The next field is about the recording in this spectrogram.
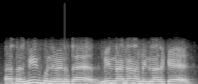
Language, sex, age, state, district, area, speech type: Tamil, male, 18-30, Tamil Nadu, Kallakurichi, rural, conversation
